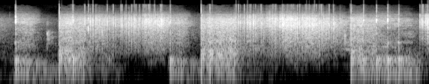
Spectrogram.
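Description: Lucky Party fireworks firing: a quick series of loud shots and bursts, several a few seconds apart, with crackling between them.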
